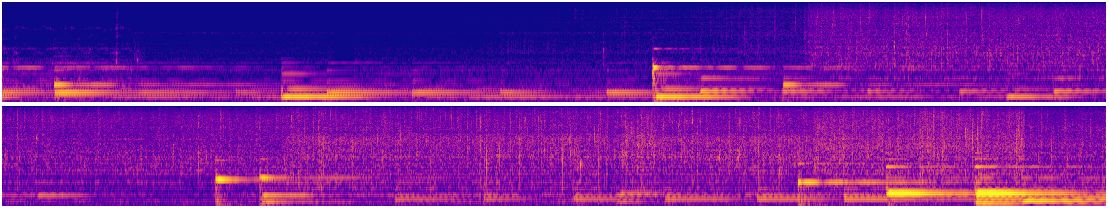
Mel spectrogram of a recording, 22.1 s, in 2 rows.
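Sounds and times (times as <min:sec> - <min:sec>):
slow melodic background music: 0:00.0 - 0:22.0
meat sizzling in a frying pan: 0:06.0 - 0:22.0.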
